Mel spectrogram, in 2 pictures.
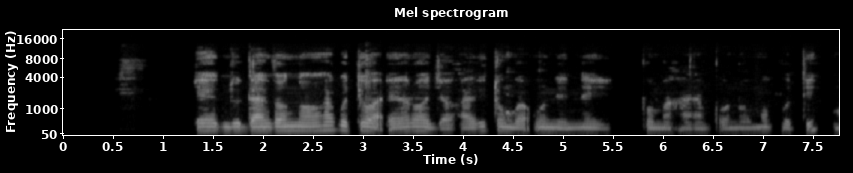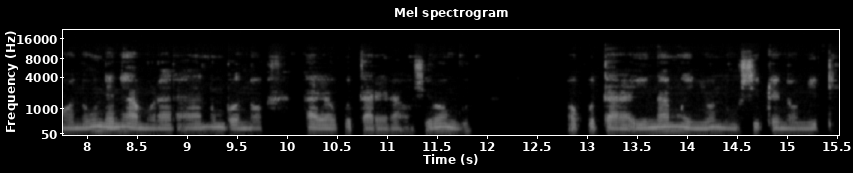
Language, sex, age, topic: Oshiwambo, male, 18-24, agriculture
